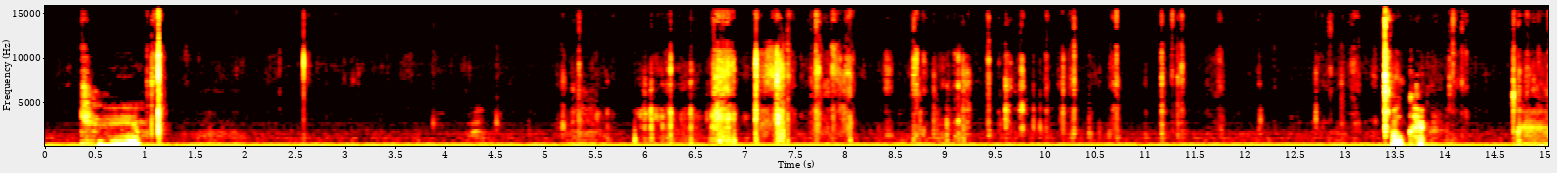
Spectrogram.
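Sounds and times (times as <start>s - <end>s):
packaging rustling: 5.2s - 11.5s.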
